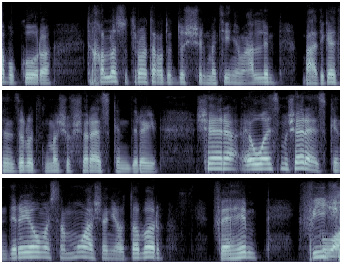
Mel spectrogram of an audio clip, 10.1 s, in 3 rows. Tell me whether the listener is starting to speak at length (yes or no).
yes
